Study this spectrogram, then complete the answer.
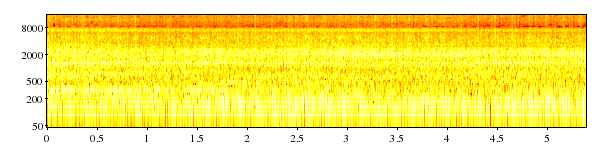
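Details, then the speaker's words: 2013 Ram 3500 fourth-gen Cummins diesel after a cylinder head replacement, idling after a test drive: a deep, steady clatter at an even idle pace with no stumbles or surging. Idles fine, but smells and the turbo is leaking. "just took her around she runs really good idling fine just stinks as all smells like"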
